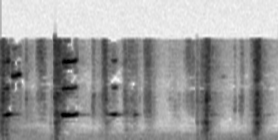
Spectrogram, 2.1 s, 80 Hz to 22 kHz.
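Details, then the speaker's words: 1988 BMW 325ix E30 blower motor being removed: sharp, high chirping squeaks over a low fan hum. Spinning the motor by hand, the squeak seemed to come from where the fan wheel joins the motor. "so I'm taking out this blower motor and basically there was a clip here and you pull up on this and a blower motor should you can hear it it's squeaking"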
